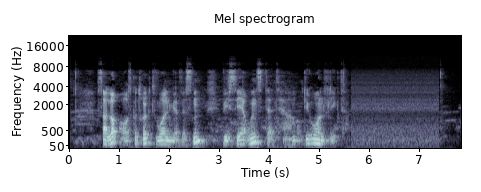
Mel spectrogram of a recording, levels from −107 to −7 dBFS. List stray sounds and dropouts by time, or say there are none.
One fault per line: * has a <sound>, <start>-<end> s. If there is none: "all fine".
all fine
